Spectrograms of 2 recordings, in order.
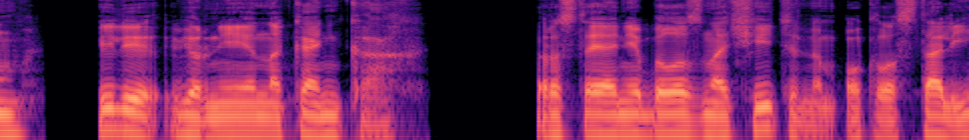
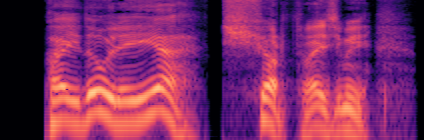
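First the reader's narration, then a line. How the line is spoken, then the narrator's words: Exclaiming. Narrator (Russian): воскликнул Бензуф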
